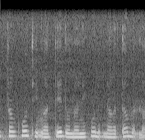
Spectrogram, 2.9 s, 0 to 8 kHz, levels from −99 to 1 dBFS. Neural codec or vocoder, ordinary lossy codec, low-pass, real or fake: none; none; 7.2 kHz; real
